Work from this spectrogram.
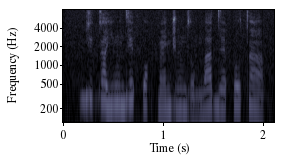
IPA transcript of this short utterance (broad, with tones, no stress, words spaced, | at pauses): ɡe˦ɡa˦˨jũ˧de˦ fɔ˦˨ k͡pɛ̃˨˦d͡ʒũ˧do˨ ma˨˦ dɛ˧fo˦tã˦˨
